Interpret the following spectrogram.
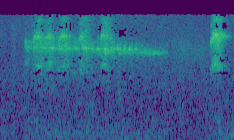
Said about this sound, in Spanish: Los pájaros de mi casa que dicen buen día y se suman.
